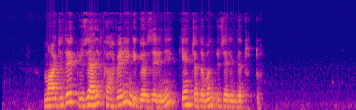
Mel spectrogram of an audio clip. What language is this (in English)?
Turkish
